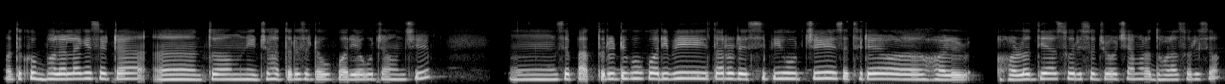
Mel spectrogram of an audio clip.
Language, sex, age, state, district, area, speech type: Odia, female, 18-30, Odisha, Bhadrak, rural, spontaneous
